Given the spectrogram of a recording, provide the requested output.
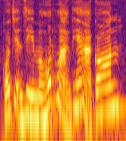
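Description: A woman's voice: a little high, lively intonation, moderate pace, sharp tone. Woman playing a wise, scolding grandmother. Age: older. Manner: scolding, then advising.

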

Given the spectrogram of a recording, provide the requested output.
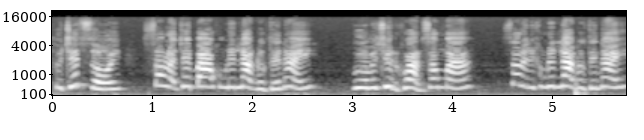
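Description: A woman's voice: very high-pitched, fast, pushed and bright. A woman playing a busy, dismissive middle-aged wife and mother who keeps complaining. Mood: panicked. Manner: complaining, exclaiming.

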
